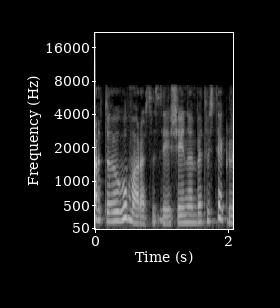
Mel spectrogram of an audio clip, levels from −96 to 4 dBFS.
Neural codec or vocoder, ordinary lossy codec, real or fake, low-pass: codec, 16 kHz, 8 kbps, FunCodec, trained on Chinese and English, 25 frames a second; MP3, 64 kbps; fake; 7.2 kHz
